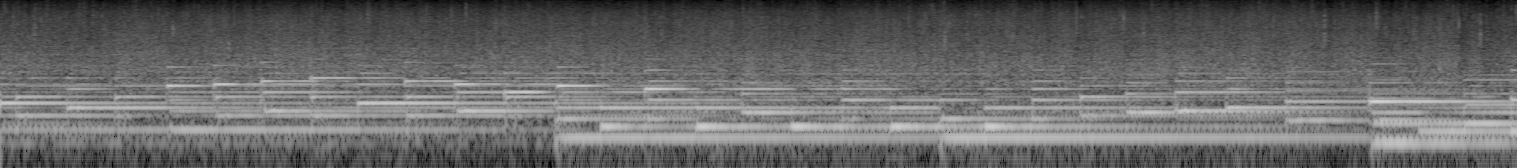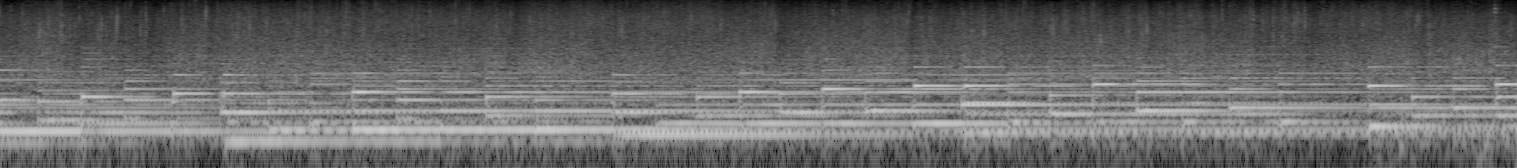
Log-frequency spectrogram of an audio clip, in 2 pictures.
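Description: Steady rain falling, with slow, soft instrumental music over it: held notes and a low bass note that changes about every four seconds.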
